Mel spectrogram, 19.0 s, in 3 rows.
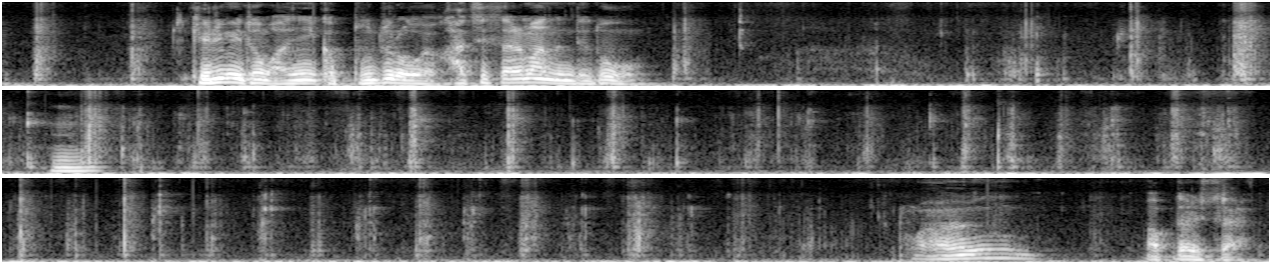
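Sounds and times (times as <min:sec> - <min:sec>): crunchy chewing: 0:03.3 - 0:18.4
wet mouth clicks: 0:03.4 - 0:03.8.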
